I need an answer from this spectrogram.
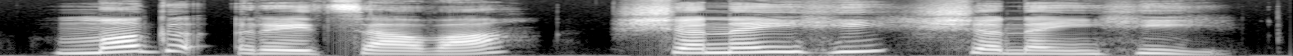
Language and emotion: Marathi, neutral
